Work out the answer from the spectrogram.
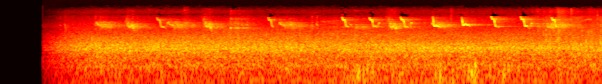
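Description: A small bird chirping over and over, short high falling notes about two or three a second, over steady outdoor background noise that cuts in about half a second in.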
